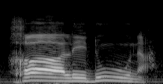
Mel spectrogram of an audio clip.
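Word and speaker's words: خالدون: Waw can only lengthen a dhamma sound. So it will give you the sound of oo, oo. So it's khalidu, khalidu. And let's say noon fatha is na. Khaliduna.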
